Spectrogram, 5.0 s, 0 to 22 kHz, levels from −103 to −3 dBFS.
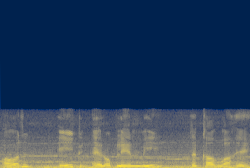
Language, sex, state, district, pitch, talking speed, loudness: Hindi, male, Chhattisgarh, Raipur, 190 Hz, 85 wpm, -15 LUFS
